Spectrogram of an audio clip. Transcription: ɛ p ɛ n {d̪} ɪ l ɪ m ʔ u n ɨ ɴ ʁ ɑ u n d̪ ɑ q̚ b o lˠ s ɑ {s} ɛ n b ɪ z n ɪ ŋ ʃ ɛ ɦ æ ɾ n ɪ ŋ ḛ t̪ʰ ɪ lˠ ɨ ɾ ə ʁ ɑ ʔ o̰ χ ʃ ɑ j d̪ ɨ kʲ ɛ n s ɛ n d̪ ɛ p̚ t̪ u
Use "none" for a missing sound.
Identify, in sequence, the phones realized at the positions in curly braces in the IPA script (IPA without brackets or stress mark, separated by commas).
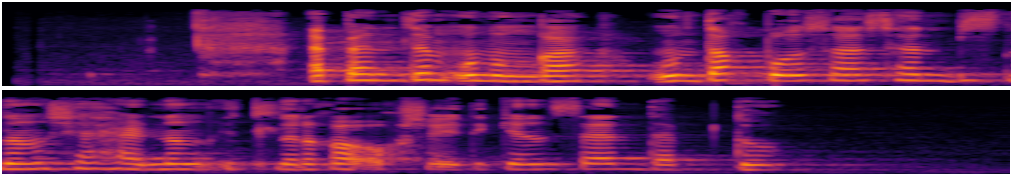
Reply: d̪, s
